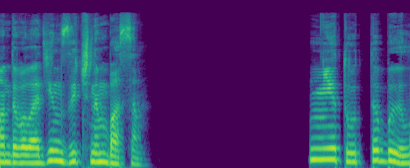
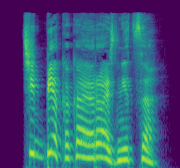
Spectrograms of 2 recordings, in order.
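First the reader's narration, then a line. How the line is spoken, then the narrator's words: Girl snapping. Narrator (Russian): огрызнулась девочка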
